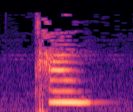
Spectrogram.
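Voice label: "贪", Mandarin Chinese; chinese-flashcards; hsk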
